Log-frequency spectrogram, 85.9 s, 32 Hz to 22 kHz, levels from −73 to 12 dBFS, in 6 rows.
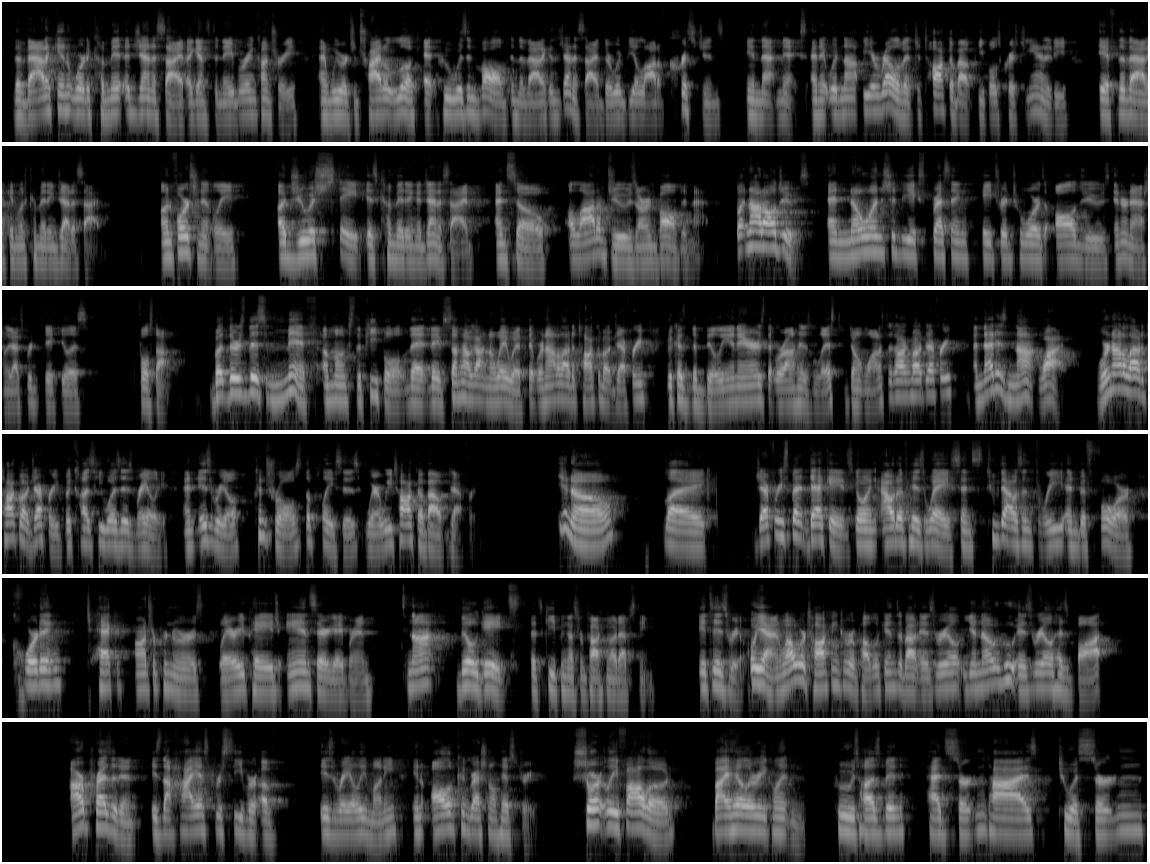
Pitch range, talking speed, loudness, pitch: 115-145 Hz, 160 wpm, -25 LUFS, 130 Hz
